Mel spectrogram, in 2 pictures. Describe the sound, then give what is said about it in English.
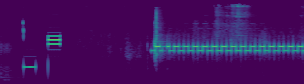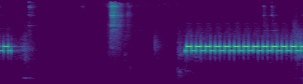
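A doorbell rings with an electronic, buzzy tone in two long, steady bursts of about two seconds each, preceded by a couple of short beeps. No one speaks. “This first episode is all about the doorbell, the essential technology that serves as the entry point for both the American home and the brand new season.”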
